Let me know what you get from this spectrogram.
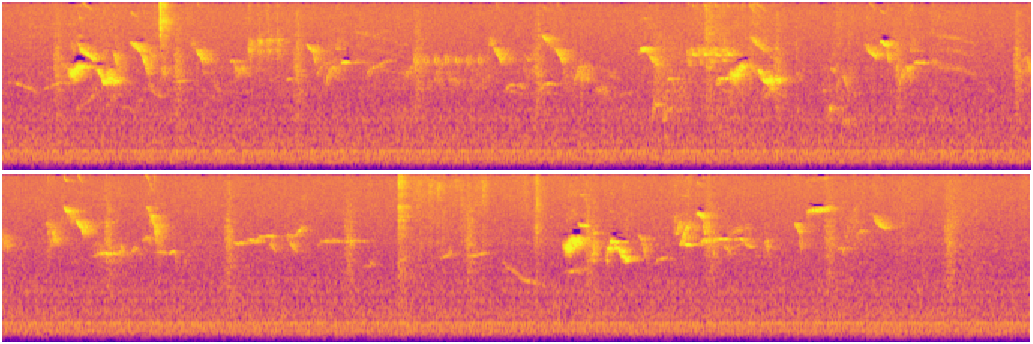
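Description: Birds chirping and calling in short, scattered bursts of high squeaks and notes, with a few louder clusters, over a steady low electrical hum.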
